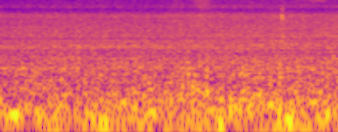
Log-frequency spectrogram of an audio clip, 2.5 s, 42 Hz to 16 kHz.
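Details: 2015 Lincoln Navigator after replacing the front blower motor resistor (Dorman 973-399) to fix a blower stuck at max: steady, even rush of air, comes on slowly with delayed response, no rattle or squeal; normal blower operation.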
